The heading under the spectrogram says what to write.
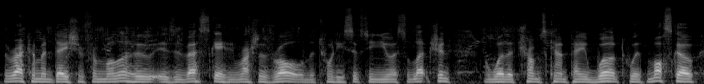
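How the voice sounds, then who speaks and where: A man anchors a newscast, delivering scripted news and sports reports. His voice sits at an average male pitch. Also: steady tone, fast, a little mellow.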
